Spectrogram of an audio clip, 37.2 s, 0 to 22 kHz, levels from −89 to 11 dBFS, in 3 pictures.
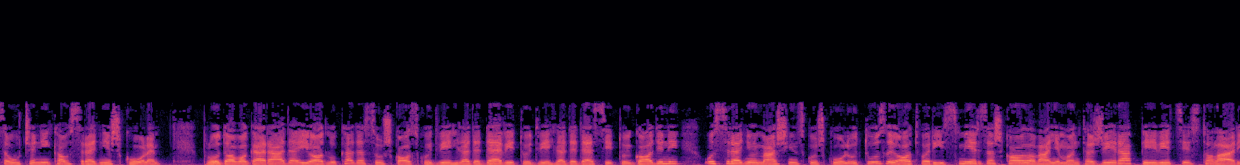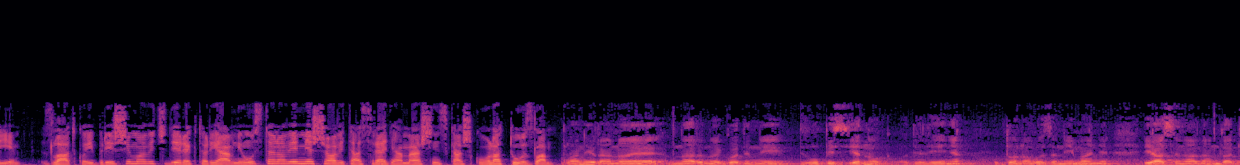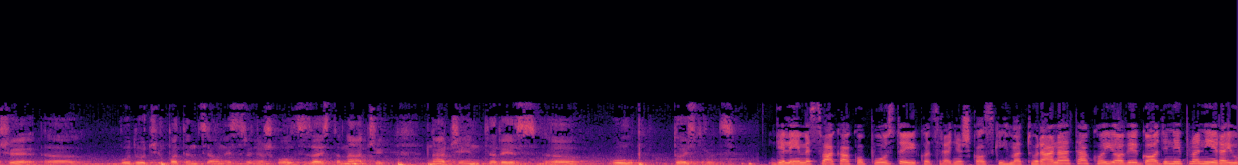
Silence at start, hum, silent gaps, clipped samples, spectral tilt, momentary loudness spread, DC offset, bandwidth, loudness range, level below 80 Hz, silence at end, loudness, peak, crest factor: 0 s; none; none; under 0.1%; -5.5 dB/octave; 6 LU; under 0.1%; 8.4 kHz; 2 LU; -46 dBFS; 0 s; -23 LUFS; -6 dBFS; 16 dB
